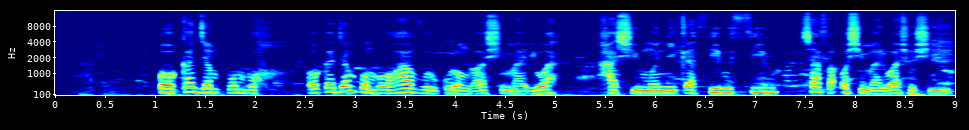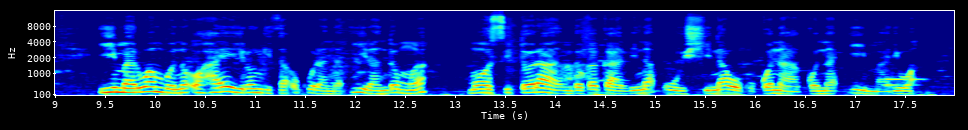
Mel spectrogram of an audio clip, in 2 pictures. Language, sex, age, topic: Oshiwambo, male, 25-35, finance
